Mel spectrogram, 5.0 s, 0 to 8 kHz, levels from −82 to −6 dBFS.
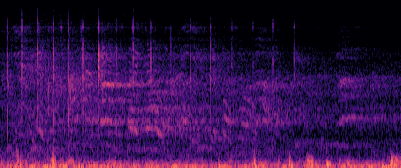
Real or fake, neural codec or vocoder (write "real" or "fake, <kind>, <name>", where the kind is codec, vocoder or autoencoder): fake, vocoder, Vocos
